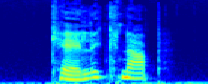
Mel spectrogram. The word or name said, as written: kaldeknap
